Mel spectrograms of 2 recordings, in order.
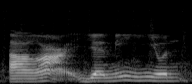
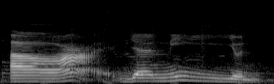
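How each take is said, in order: First: The word is said at normal speed. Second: The word is drawn out slowly. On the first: "normalnya biasanya a'jamiyun gitu" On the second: "Di slow motion atau dilambatkan"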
